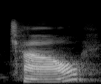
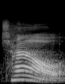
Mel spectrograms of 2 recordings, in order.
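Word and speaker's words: เช้า: as I keep saying, tone marks can't be trusted. This is a long vowel, it's a live syllable, and it has mai to, but with low class consonants, mai to makes a high tone. So this is Chao. It is not Chao, as you might expect from what you've learned about mai to.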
